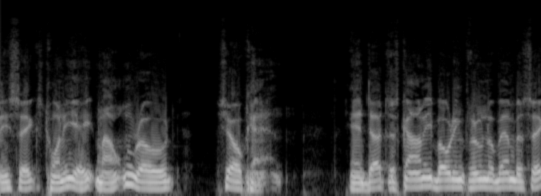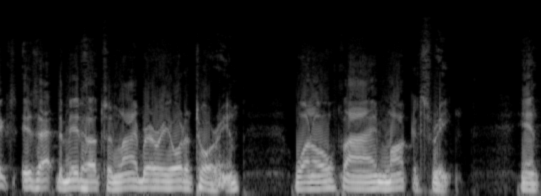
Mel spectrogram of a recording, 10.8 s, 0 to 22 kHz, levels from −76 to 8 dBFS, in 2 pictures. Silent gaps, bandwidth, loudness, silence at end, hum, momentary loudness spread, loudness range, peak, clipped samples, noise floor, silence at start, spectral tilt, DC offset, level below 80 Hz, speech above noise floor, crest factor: none; 10.5 kHz; -17 LUFS; 0 s; none; 7 LU; 3 LU; -6 dBFS; under 0.1%; -52 dBFS; 0 s; -8.5 dB/octave; under 0.1%; -38 dBFS; 37 dB; 10 dB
